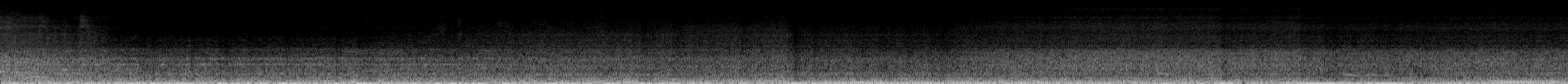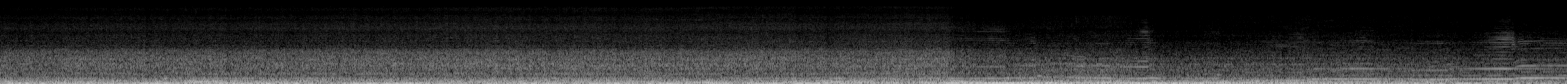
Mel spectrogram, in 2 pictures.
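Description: Road noise of a car driving, heard from inside the cabin: a steady low rumble of engine and tyres. Music comes in near the end.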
